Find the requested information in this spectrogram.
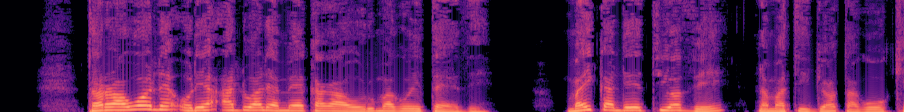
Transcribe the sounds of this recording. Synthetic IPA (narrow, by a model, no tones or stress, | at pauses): taɾoawɔnɛʔoɾeaʔadoaɾeamɛːkaɣaoɾumaɣwetɛːðe | maikaneːtiɔðe | namatiːŋɡeɔtaɣoːke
